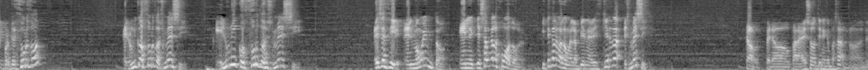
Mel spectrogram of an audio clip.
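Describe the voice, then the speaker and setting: A young man, excitably commentating his own gameplay and talking to viewers. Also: on the high side. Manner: excitable, talks to viewers, frequent "tío". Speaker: gaming youtuber.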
